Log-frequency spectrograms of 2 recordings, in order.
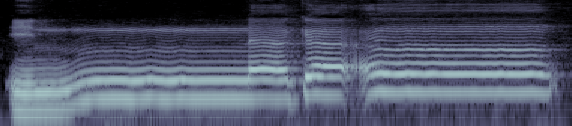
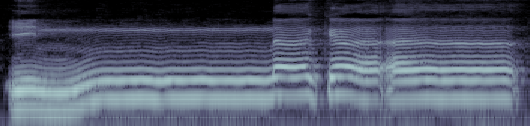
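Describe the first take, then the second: First: The nasal on an is as strong as on inn. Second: The nasal on an is lighter than on inn. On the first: The speaker calls it wrong. "kita dengung sama, tak mau" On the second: The speaker calls it right. "ikhfa kita rendahkan sedikit dengungnya itu"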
